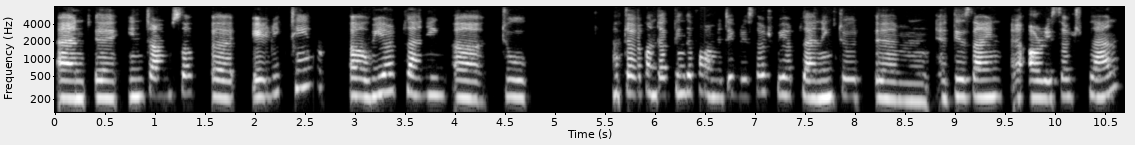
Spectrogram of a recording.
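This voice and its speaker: A woman researcher answering questions in an online meeting, speaking haltingly with many hesitant pauses. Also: a little high, steady tone, dry recording. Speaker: researcher presenting a project. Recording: muffled lo-fi online call audio.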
